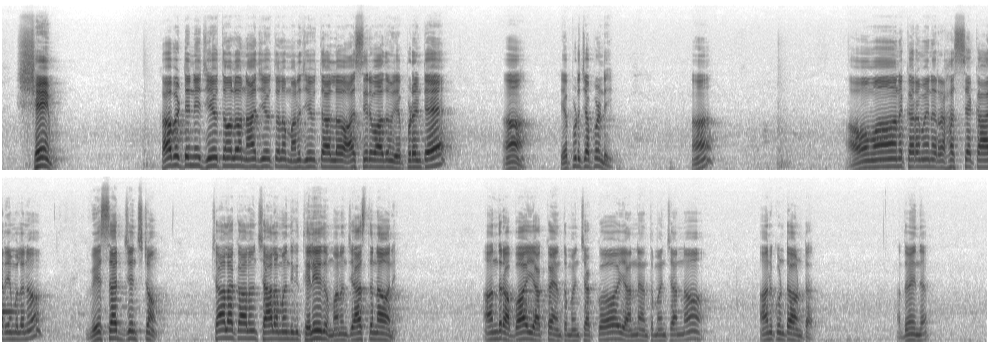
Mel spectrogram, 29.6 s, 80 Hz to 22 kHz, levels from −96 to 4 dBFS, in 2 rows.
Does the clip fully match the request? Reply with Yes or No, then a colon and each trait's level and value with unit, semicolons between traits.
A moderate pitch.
Yes: medium, 160 Hz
